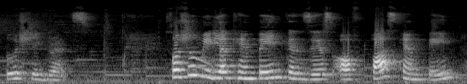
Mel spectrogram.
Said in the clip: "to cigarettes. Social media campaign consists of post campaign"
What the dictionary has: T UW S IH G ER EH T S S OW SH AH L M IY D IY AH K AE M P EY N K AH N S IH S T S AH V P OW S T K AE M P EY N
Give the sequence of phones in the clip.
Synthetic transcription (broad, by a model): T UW SH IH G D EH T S S OW SH AH L M IY D IY AH K AE M P EY N K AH N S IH S T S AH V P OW S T K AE M P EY N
